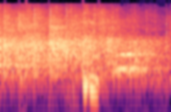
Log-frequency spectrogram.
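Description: A round of applause from a group fills the whole clip, a dense, steady wash of clapping that stays even in loudness, with faint voices surfacing briefly underneath.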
